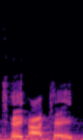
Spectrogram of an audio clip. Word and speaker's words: Kik: Or they say it like this, 'Mom, kick us. We'll kick you back,' right? K-I-K, Kik."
